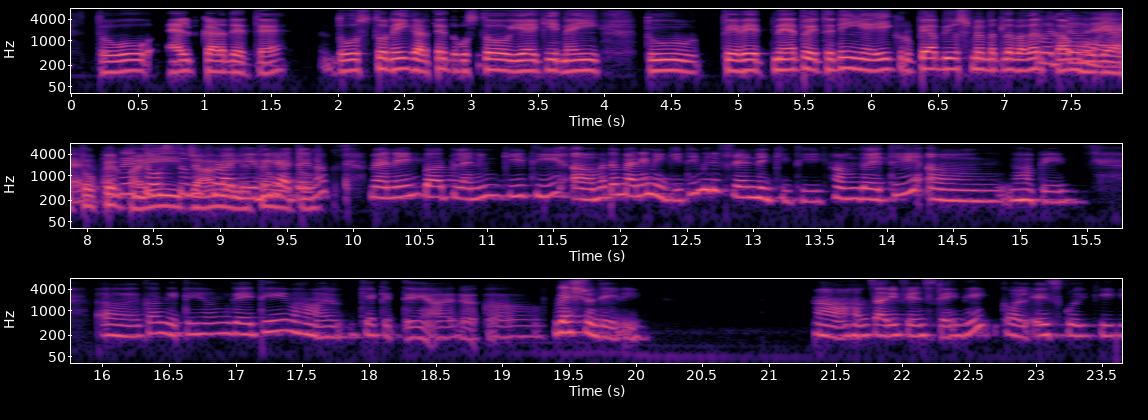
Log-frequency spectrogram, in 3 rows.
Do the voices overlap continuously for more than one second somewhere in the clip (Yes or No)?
Yes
